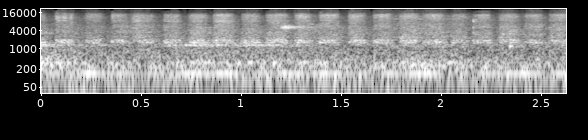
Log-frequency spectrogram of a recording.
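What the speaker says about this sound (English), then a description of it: "I'm sanding down a little more of the non-decal part of the headstock than I want to." Quiet, steady rubbing as a small rubber block sands a guitar headstock during decal prep, a soft continuous rasp with a faint rhythmic back-and-forth stroke, close and alone.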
